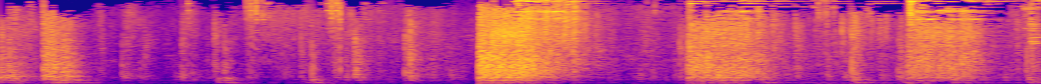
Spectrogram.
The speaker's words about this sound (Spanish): Dando una patada a la puerta, los soldados entran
